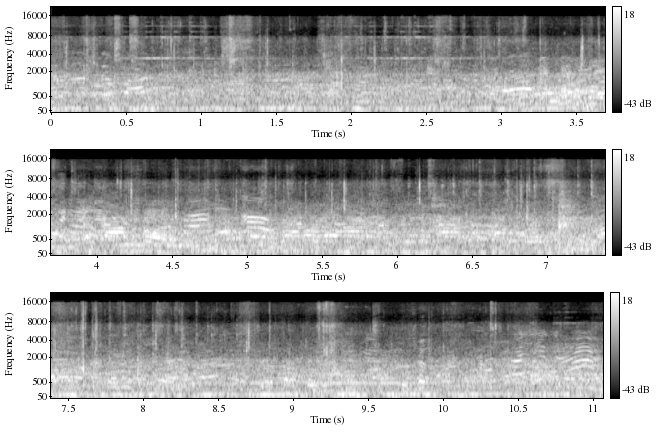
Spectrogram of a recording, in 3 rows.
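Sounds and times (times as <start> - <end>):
many voices talking: 0.0 - 11.0.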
